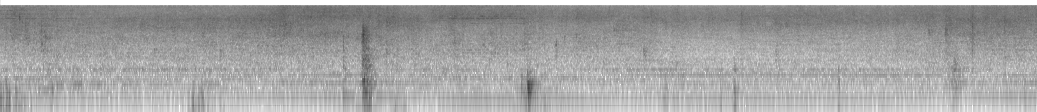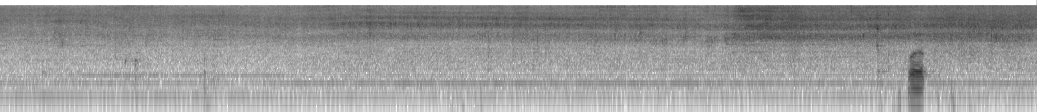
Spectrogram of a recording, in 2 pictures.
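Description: Venison steak with smashed garlic sizzles steadily in a frying pan, a continuous broadband hiss that holds through the whole stretch and grows a bit louder near the end, with a few faint clicks and brief background sounds.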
